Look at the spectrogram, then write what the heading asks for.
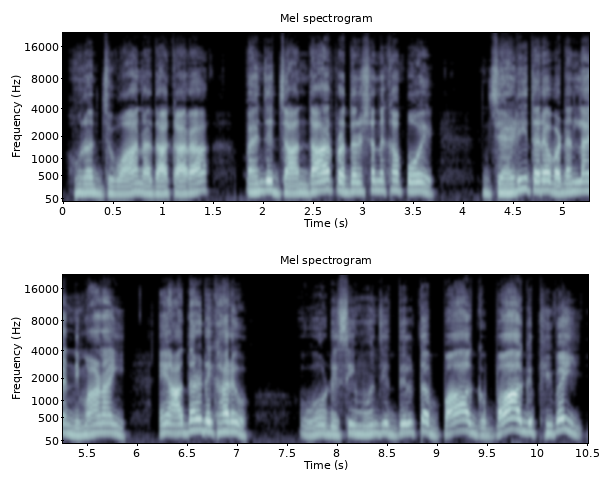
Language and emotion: Sindhi, happy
